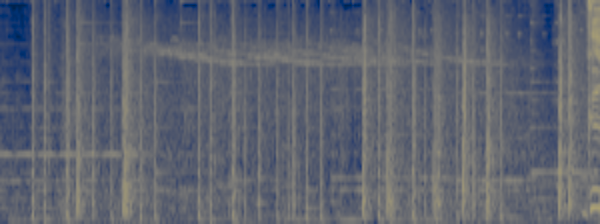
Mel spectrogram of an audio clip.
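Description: Cartoon fireworks sound effects, a run of bangs and crackling pops, over background music, with a long thin whistle falling slowly in pitch through the middle.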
